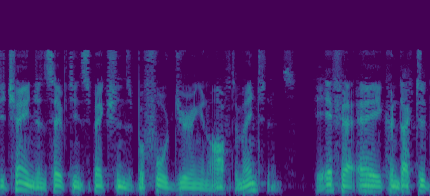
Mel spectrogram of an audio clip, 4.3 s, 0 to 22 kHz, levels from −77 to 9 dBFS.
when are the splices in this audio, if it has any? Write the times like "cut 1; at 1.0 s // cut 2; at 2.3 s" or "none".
cut 1; at 3.0 s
